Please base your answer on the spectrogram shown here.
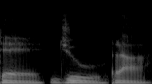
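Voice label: "tejura", concatenated syllables; Affixing experiment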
